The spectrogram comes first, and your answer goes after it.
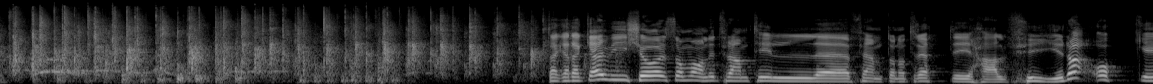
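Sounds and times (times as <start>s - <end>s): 
audience clapping: 0.0s - 6.2s
speech: 5.5s - 11.5s.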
